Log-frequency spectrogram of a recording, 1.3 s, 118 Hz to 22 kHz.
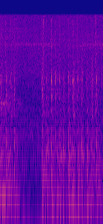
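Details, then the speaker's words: PS3 playing only The Last of Us: fast rattly clicking over a low buzz from the disc drive, then the screen goes black; other games work fine; clicking and buzzing from console. "like a buzzing sound and the screen looks like this and then it turns black sea and buzzing goes"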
